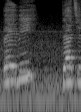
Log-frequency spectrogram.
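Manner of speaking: greets him sweetly as if she really picked up; sweet phone greeting. Retold or imitated. Mimicking her recorded greeting to the husband, lightly sweet. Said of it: "I left the answering machine, say".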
